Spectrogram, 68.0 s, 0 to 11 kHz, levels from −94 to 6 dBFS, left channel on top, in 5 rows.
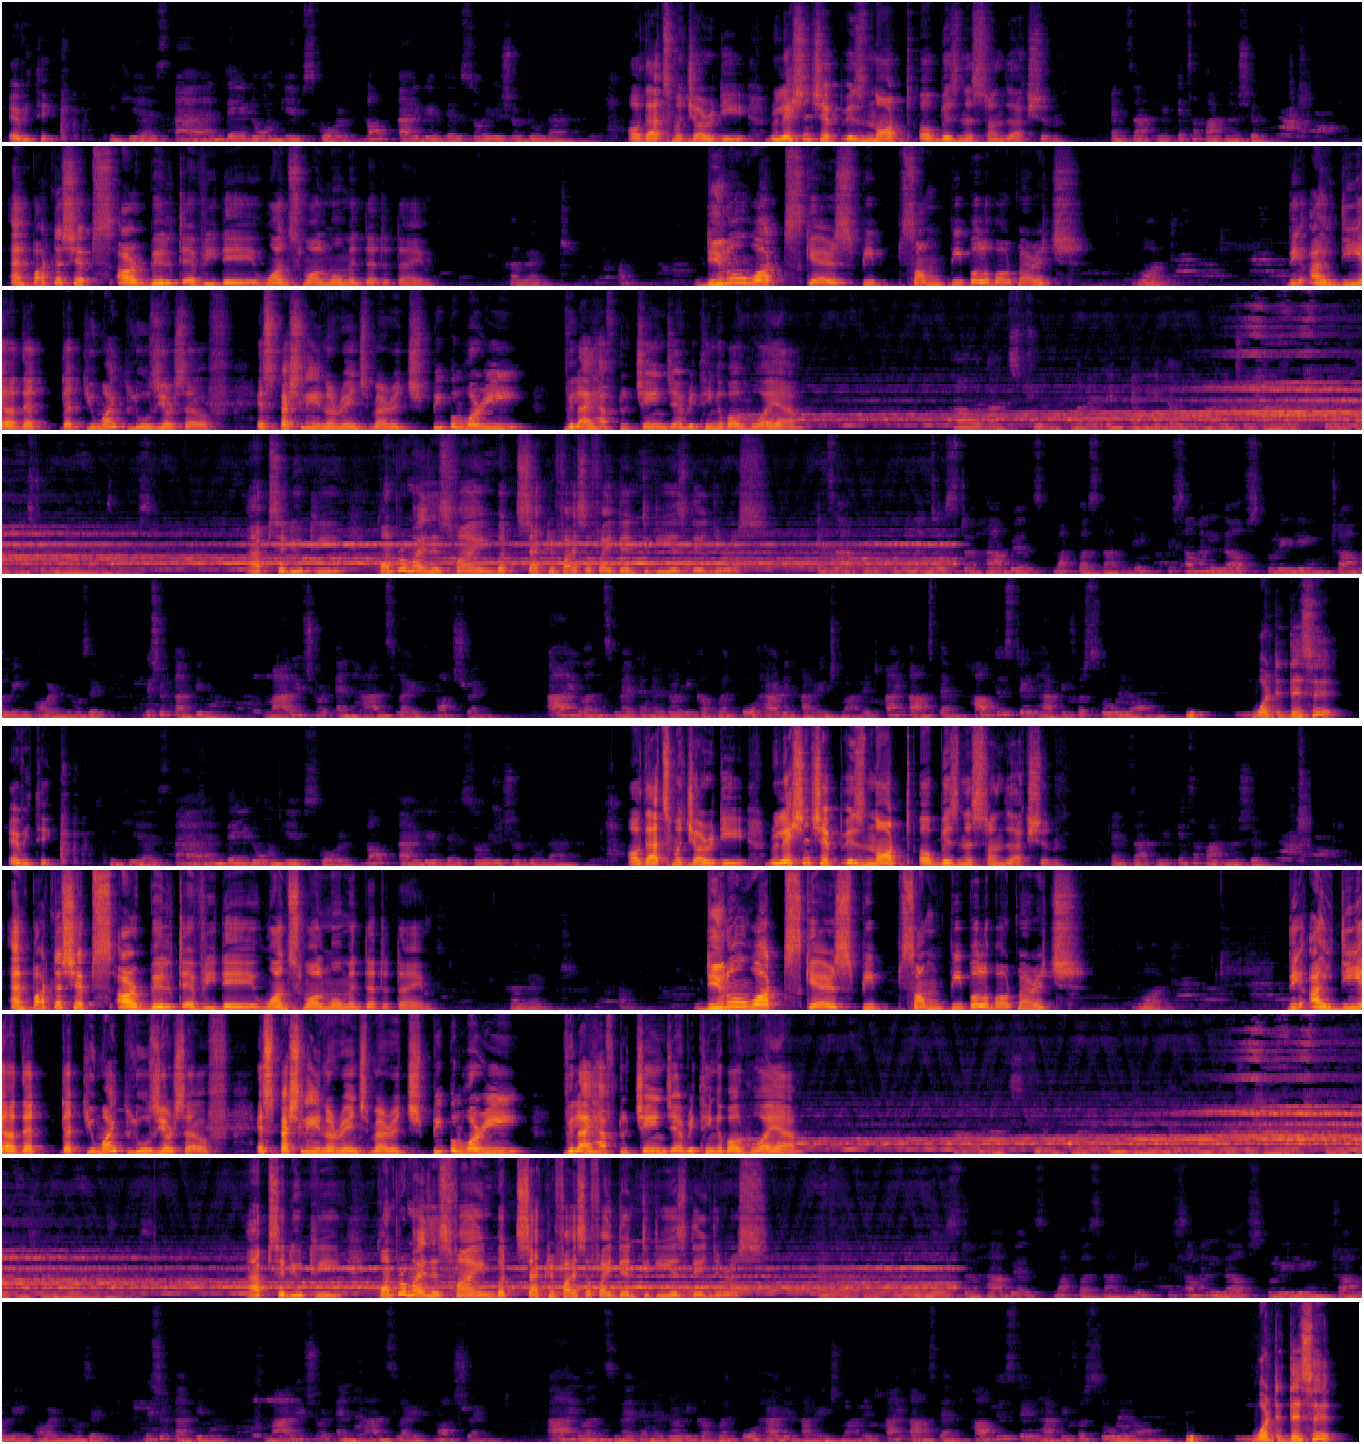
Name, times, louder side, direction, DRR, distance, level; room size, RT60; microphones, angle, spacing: voice 1, 0.1-0.5 6.3-10.5 13.7-17.9 20.5-24.4 26.5-29.4 29.8-32.4 32.8-35.2 43.2-48.4 66.8-67.7, right 5 dB, 35° right, 0.4 m, -25 dB
voice 2, 1.1-6.0 11.1-13.4 18.7-19.3 19.8-20.4 24.9-25.8 26.1-26.5 36.5-42.3 44.5-44.6 48.6-55.4 55.8-59.4 59.9-66.1, right 1 dB, 45° left, 5.0 m, -42 dB
sound 1, 34.5-50.4, right 3 dB, 20° right, 1.8 m, -36 dB
10.5 x 8.6 x 3.8 m
head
